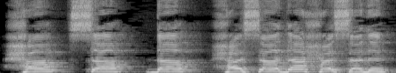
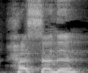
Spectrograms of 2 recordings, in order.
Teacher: آواز کے اندر ایک باؤنس بیک آپ کو فیل ہوا ہوگا، ایک وائبریشن سی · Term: کلکلا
